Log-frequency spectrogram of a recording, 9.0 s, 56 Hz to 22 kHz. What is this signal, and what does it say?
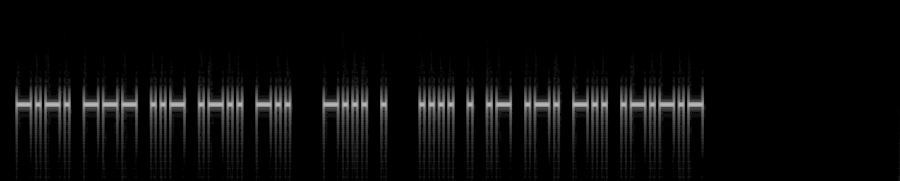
Morse code, heard as a keyed tone, about 25 wpm, 700 Hz. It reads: COULD BE HEARD.
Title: Sentences from Top 1000 Words - Review Part 5 - 25wpm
